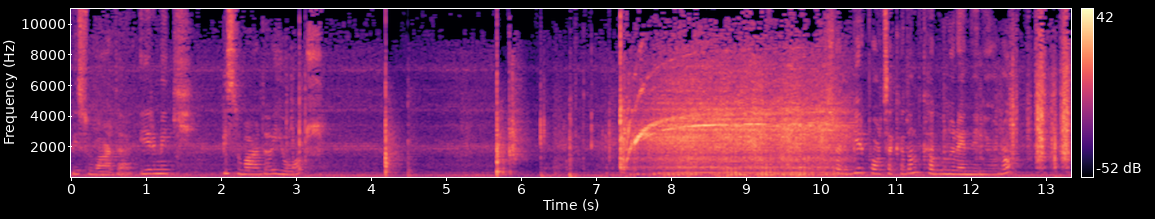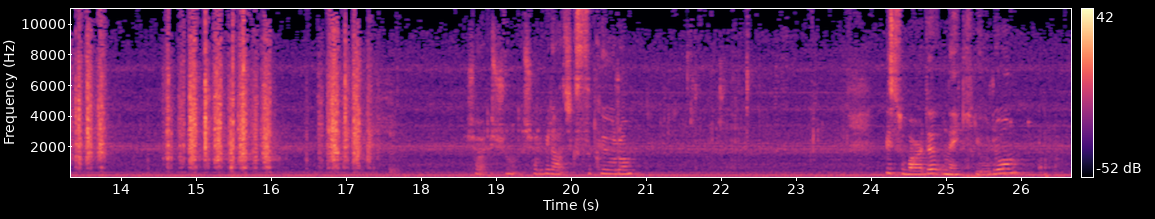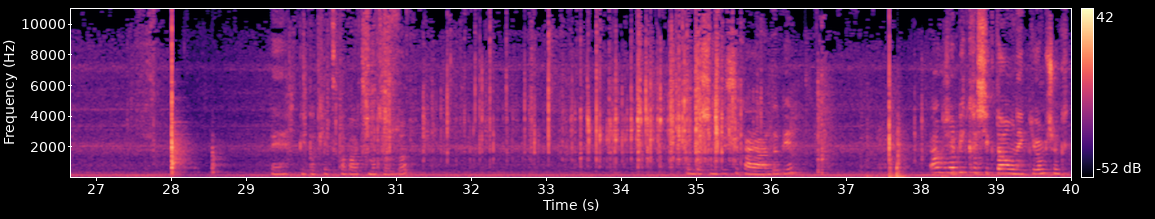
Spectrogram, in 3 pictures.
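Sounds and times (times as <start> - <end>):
steady low hum: 0.0 - 7.7, 8.3 - 40.0
peel grated on metal grater: 12.5 - 13.9, 14.6 - 17.4
paper sachet shaken and tapped: 30.0 - 35.7.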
